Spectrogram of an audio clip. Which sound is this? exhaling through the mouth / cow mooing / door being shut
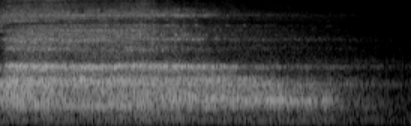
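exhaling through the mouth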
